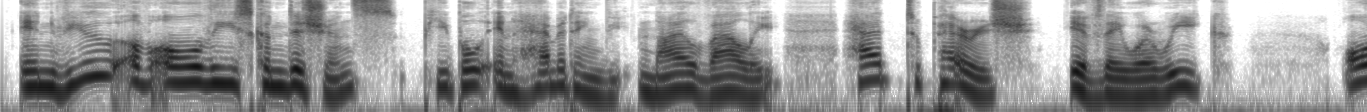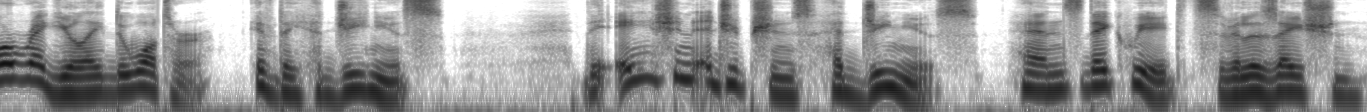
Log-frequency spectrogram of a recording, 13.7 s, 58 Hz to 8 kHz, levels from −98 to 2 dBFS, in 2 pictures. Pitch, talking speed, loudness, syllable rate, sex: 160 Hz, 155 wpm, -18 LUFS, 5.3 syllables/s, male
